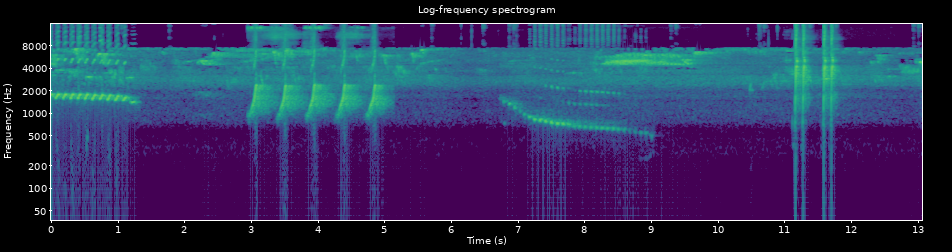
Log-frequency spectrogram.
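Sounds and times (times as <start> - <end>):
bird trill: 0.0 - 1.4, 3.0 - 5.2, 6.8 - 9.1
faint high bird calls: 0.0 - 1.4, 3.0 - 5.2, 6.8 - 9.3
upward-sweeping bird calls: 0.0 - 1.4, 3.0 - 5.2, 6.8 - 9.1, 11.2 - 11.9.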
